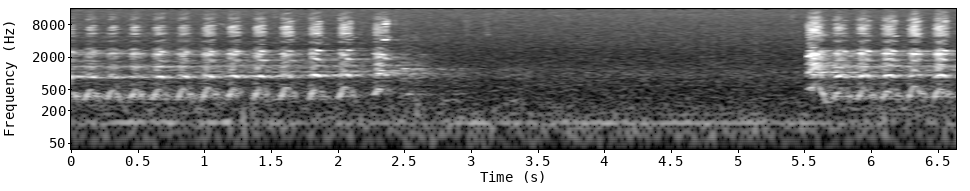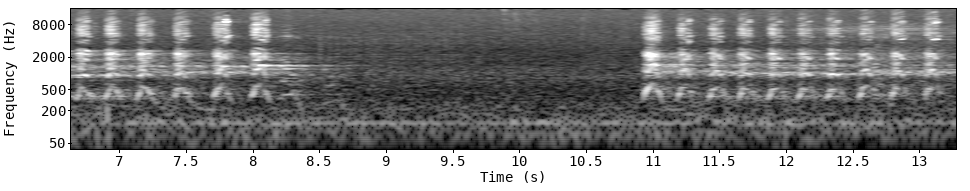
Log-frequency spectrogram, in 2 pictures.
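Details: Dog barking as a nuisance, in three bursts of rapid, regular barks separated by quiet stretches, with a steady low hum and faint passing vehicle noise.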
